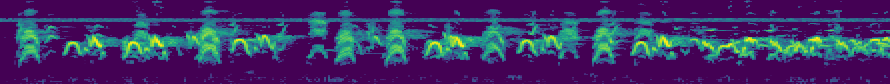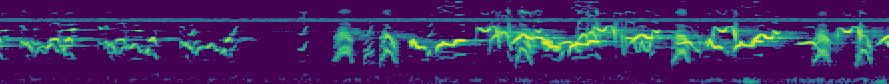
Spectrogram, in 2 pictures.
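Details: Wild sooty-headed bulbul singing a lively, busy song: fast bubbling, warbled phrases of chirps and twitters in quick succession, a short pause near the middle, then more rapid chattering notes, with a thin steady tone running behind.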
